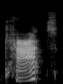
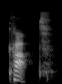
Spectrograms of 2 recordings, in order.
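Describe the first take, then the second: First: The vowel is a flat a sound. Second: The vowel is an open ah sound. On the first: "we would say cat" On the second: "they would do more of an ah, like cut"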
